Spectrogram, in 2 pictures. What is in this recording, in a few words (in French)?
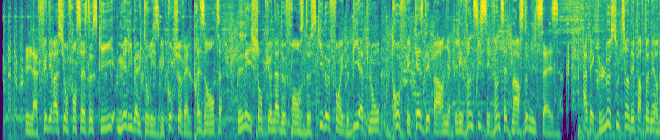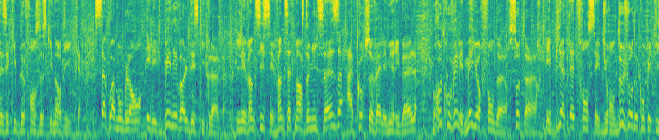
PUB VOIX OFF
